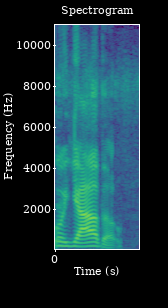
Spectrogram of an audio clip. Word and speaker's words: Collado: Collado.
